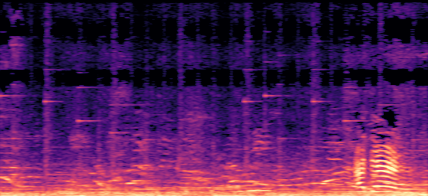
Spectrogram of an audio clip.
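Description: Children's voices and shouts in a busy indoor play area, over background music. A loud, high-pitched child's squeal comes near the end.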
